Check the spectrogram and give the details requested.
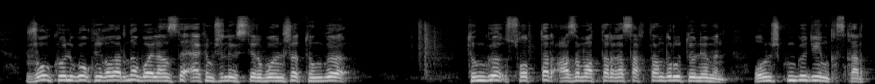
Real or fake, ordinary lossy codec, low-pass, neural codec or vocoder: fake; none; 9.9 kHz; vocoder, 44.1 kHz, 128 mel bands, Pupu-Vocoder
